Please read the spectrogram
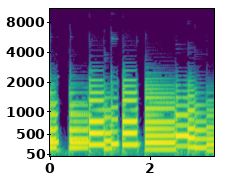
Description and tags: Bouncy little tune played on a 1977 Rhodes MK1 recorded direct into Focusrite interface. Loopable at ~74BPM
